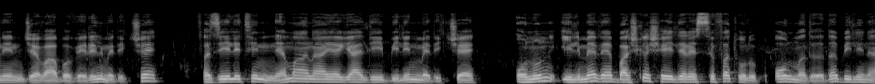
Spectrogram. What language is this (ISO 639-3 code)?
tur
